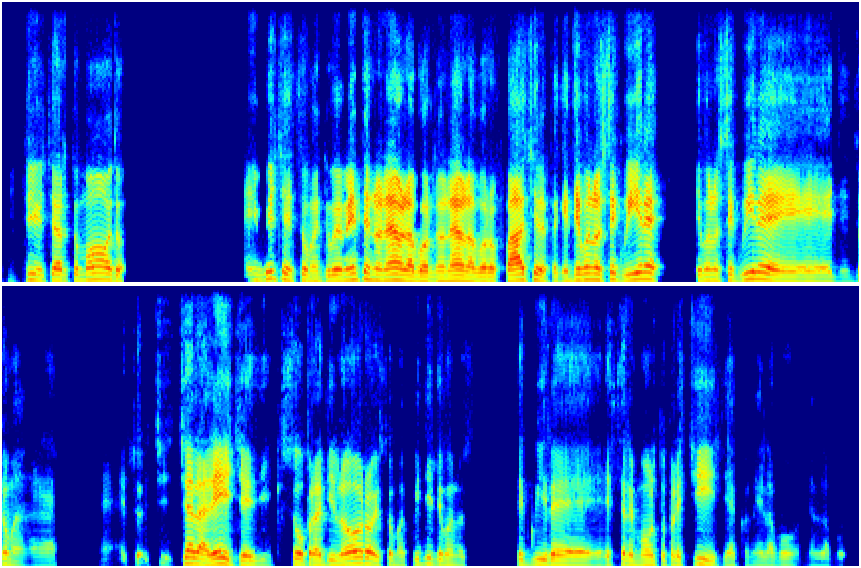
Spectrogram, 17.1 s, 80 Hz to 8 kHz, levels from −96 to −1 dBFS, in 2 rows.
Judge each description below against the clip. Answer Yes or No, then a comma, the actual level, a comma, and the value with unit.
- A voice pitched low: No, medium, 145 Hz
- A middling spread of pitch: Yes, average, 3.8 semitones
